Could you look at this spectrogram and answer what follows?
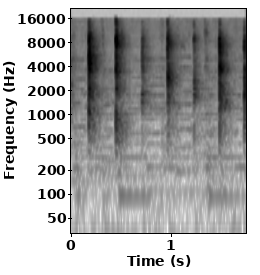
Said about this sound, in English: And the show has ended, and everyone is on stage bowing, and the audience begins to clap.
